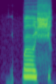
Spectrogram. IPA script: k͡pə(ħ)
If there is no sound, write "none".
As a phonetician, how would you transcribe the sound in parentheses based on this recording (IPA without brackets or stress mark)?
ç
